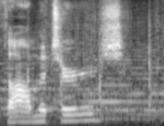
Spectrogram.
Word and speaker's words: thaumaturge: Taco Bell box thaumaturge this is how you say it vomit urge it's a lot of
